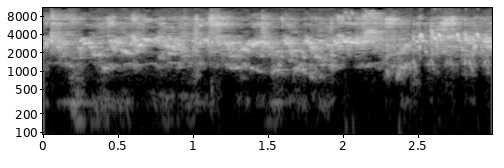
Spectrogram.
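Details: Budgerigars in a mating chorus meant to get males and females breeding: busy overlapping twitters, whistled chirps and harsh squawks from many birds, unbroken for three seconds.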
